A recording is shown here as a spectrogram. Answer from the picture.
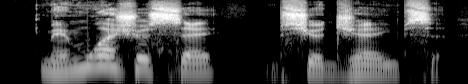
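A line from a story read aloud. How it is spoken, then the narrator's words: Cry. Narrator (French): s'écria Bray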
